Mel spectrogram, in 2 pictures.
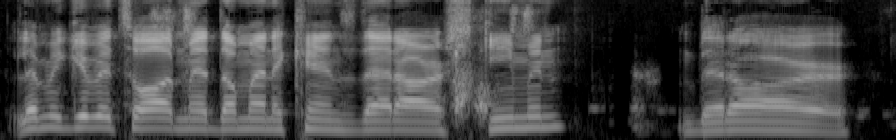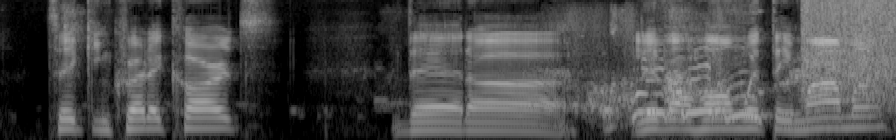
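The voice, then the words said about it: Put-on Dominican accent. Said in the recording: “give another shout out to all our Dominican Republican people ... Go ahead and hit them with that accent”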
